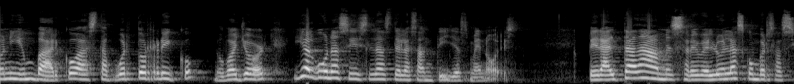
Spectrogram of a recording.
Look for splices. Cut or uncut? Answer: cut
